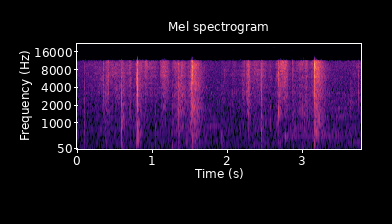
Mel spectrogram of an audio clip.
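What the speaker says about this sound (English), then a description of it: "so let me draw 6 cards." Six playing cards drawn one by one from a deck during a Marvel Champions card game, giving a series of sharp close snaps and slides at irregular intervals.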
